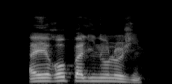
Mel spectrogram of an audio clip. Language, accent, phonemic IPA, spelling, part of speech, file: French, France, /a.e.ʁo.pa.li.nɔ.lɔ.ʒi/, aéropalynologie, noun, LL-Q150 (fra)-aéropalynologie.wav
- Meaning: aeropalynology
